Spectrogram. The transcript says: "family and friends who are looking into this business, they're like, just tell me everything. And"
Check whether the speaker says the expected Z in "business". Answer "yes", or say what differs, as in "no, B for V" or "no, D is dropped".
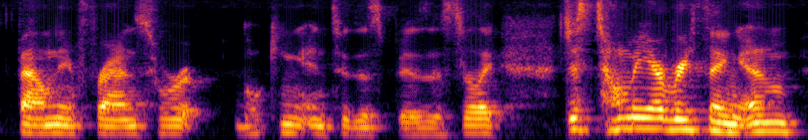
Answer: yes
